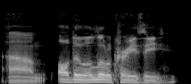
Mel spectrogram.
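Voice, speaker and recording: Low-voiced man, close dry sound. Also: steady tone, normal speed, dry recording. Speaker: podcast co-host. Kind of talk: casual film review chat.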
